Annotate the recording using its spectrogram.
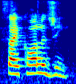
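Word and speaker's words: psychology: साइकोलॉजी पी का कोई role नहीं है।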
